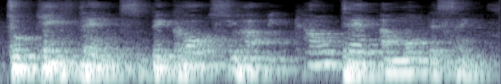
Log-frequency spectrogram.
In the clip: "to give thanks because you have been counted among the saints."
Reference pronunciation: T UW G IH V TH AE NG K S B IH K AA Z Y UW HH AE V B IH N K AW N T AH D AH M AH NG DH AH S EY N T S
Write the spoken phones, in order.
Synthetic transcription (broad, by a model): T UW G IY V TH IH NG S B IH K AA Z Y UW HH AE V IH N K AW N T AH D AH M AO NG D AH S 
